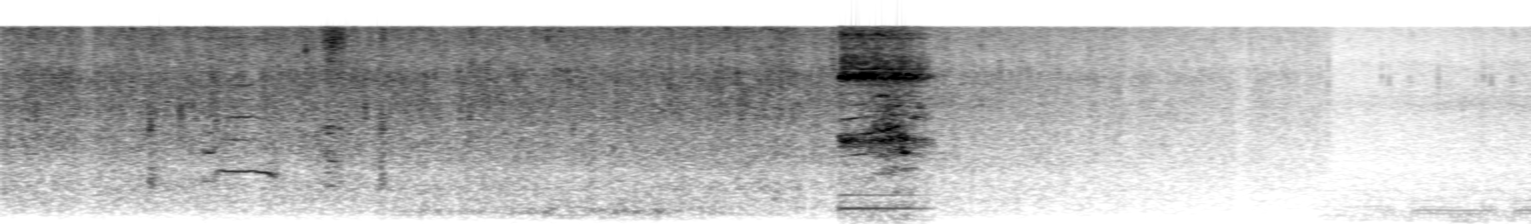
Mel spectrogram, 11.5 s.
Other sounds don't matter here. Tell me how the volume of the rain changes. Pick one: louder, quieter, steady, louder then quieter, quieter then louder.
quieter.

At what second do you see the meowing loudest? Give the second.
7 s.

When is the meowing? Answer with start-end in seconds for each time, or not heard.
1.1-2.9, 6.2-7.0.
